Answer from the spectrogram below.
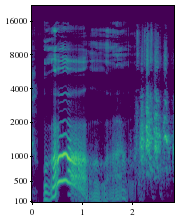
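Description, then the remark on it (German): A hen fights off a young, not yet grown rooster that tried to mate with her, with loud, harsh squawks and screeches tumbling over each other for a few seconds, then trailing into shorter agitated cries. “Also hier wurde jetzt der Hahn von der Henne verdroschen.”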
